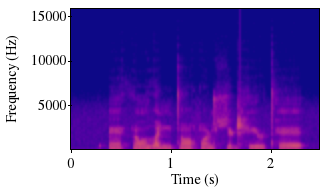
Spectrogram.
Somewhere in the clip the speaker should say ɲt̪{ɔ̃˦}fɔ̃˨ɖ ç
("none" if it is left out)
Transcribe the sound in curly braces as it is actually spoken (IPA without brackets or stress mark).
ɔ̃˦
